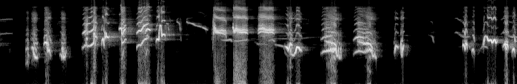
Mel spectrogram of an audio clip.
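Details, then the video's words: Oriental magpie-robin, Tretes type, giving a lure song to provoke rivals: quick sequences of bright whistles, rasping bursts and sweeping notes, closely spaced with brief pauses. "pancingan kacer tretes gacor full isian bikin lawan auto emosi denger suara kacer tretes satu ini"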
